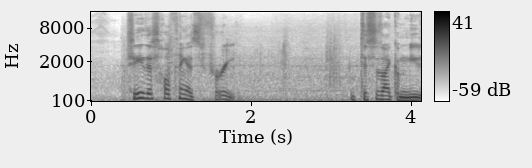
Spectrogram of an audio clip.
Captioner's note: birds chirping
